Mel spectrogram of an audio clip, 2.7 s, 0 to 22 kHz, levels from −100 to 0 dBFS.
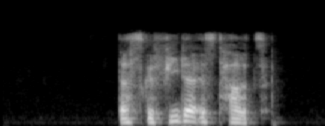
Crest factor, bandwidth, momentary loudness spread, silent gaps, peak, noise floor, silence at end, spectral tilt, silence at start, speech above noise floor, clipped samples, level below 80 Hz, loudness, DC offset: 20 dB; 7.6 kHz; 9 LU; none; -4 dBFS; -85 dBFS; 0.5 s; -6 dB/octave; 1 s; 65 dB; under 0.1%; -60 dBFS; -21 LUFS; under 0.1%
